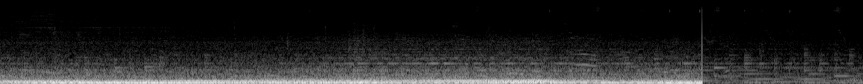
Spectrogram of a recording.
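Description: Low rumble of a moving tour bus's engine and road noise heard inside the cabin, cutting off suddenly about seven seconds in. Quieter background music follows.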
